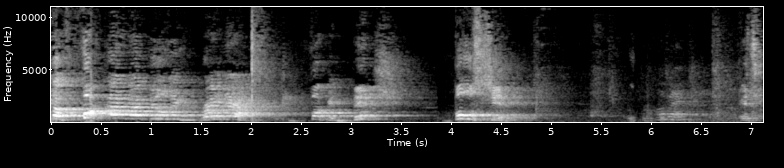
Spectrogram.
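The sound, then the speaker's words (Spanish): A man slaps a woman electrician across the face with a sharp, hard crack in the middle of loud, heated shouting and cursing, and the yelling carries on after the single smack. “Y le comienza a decir un chorro de malas palabras y le da tremendo cachetadón.”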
